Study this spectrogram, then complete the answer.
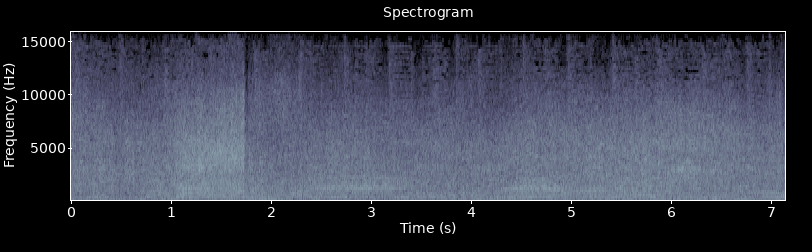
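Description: Race cars roar around a track, a 1965 Lotus 40 among them, with loud continuous engine tones rising and falling as gears shift and cars pass close by.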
